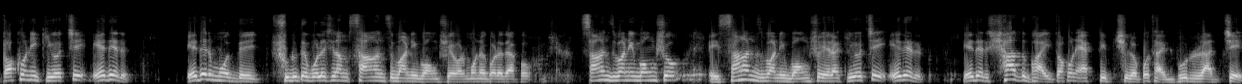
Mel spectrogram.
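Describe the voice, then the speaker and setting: A man's voice: fairly high pitch, fairly quick. A male history teacher giving an exam-prep lecture, dictating names letter by letter and asking and answering his own questions.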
